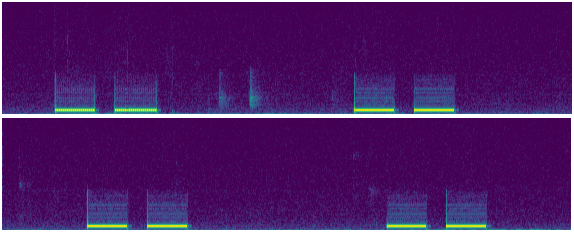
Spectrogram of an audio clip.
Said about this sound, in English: I like the part of the show when the phone rings.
